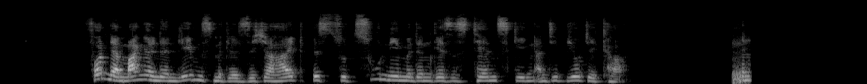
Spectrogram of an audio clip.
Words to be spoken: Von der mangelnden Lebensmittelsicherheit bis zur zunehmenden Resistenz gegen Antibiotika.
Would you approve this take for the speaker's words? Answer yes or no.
yes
